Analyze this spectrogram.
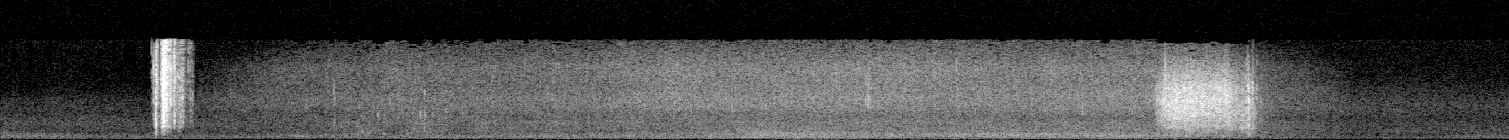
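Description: Water rushes softly in the distance outdoors.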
